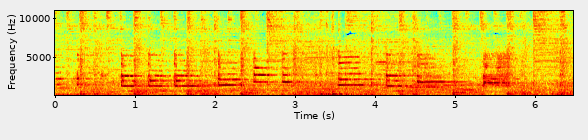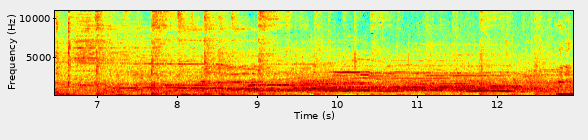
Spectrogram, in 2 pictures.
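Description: Live rock band playing loud, led by an electric guitar: quick runs of short, separate high notes through the first half, then longer, held and bending notes.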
